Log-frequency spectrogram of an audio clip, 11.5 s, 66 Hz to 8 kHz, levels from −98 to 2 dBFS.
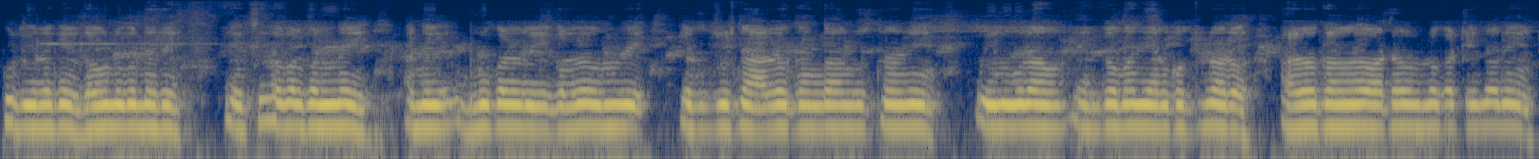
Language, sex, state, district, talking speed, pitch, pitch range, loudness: Telugu, male, Telangana, Nalgonda, 120 wpm, 170 Hz, 165-170 Hz, -25 LUFS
